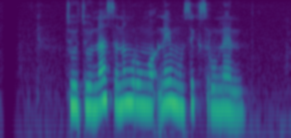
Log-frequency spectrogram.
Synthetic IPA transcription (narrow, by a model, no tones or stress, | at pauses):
d̥ʒ̥o̤d̥ʒ̥o̤nasənəŋɾuŋɔʔnemusɪk̚sɾunɛn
